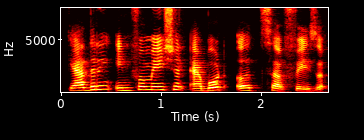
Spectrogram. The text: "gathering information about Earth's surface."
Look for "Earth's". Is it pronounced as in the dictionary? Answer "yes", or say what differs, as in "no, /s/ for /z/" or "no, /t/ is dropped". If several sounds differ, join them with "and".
no, /t/ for /θ/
